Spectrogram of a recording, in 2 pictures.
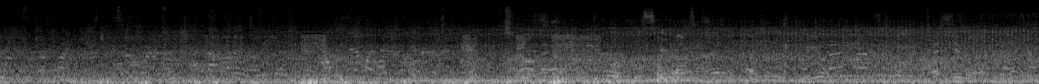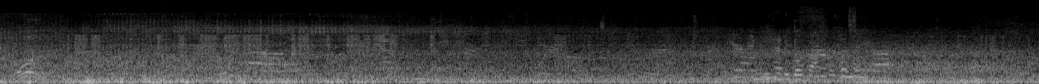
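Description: City traffic rumbles steadily along a busy street.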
